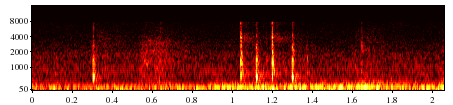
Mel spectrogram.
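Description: Sharp clicks at a computer's mouse and keys: a single click, then a quick run of three about a second in, and one more shortly after, over a low steady hum.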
